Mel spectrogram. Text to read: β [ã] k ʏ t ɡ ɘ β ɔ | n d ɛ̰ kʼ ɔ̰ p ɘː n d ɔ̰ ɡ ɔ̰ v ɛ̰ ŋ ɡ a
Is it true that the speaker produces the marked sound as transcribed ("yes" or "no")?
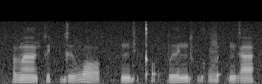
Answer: no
